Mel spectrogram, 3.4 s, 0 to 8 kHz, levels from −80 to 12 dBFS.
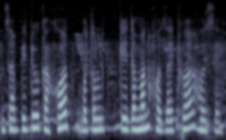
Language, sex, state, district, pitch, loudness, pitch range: Assamese, female, Assam, Sonitpur, 235 Hz, -17 LUFS, 225-255 Hz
